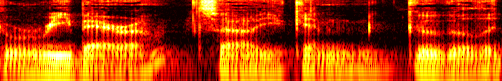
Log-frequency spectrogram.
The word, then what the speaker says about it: Ribeiro: So it's the Xander end of the name that's pronounced in Brazilian Portuguese. Ribeiro, spelled with an R, like Ribeiro.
